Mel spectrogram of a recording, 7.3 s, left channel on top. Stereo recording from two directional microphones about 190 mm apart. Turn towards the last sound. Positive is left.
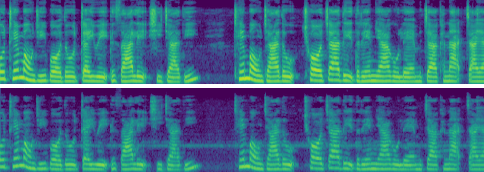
turn(degrees=50)  # may be behind; listen again after turning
